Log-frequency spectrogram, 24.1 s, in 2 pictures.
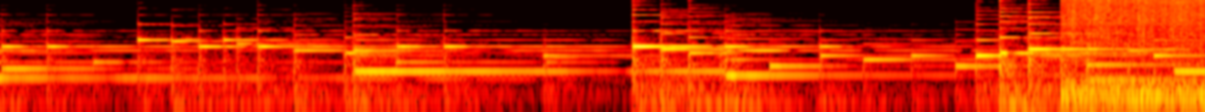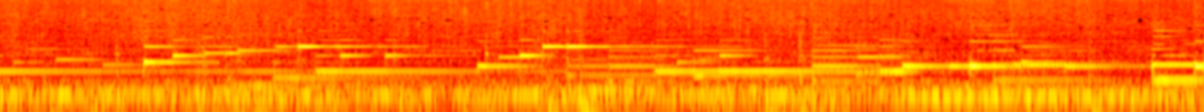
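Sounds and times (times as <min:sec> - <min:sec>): slow background music: 0:03.1 - 0:24.0
beans sizzling in oil: 0:10.6 - 0:24.0.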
